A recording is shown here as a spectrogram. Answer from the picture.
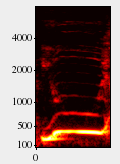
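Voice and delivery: high, loud squeal of mock shock. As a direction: squeal "iui" at juicy gossip. (țipăt ascuțit de uimire prefăcută)

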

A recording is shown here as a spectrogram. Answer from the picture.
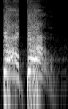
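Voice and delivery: high, loud shouted pop pop; shouted ad-lib. Shown as a demonstration. Host shows a passerby the ad-lib, loud shout. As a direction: bark the ad-libs like a drill rapper. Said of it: "With your chest".

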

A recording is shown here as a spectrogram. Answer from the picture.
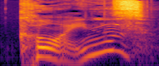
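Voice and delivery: a loud, outraged roar; roaring king. A narrator's reading. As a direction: roar the word like an angry king. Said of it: "roared the king".

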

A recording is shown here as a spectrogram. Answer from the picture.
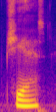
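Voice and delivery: usual speaking voice

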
